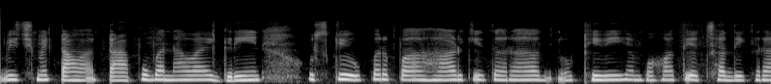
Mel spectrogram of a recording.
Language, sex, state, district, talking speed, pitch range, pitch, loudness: Hindi, female, Bihar, Katihar, 185 wpm, 205-215 Hz, 210 Hz, -16 LUFS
